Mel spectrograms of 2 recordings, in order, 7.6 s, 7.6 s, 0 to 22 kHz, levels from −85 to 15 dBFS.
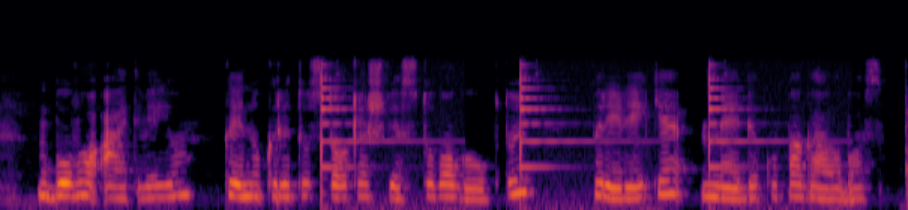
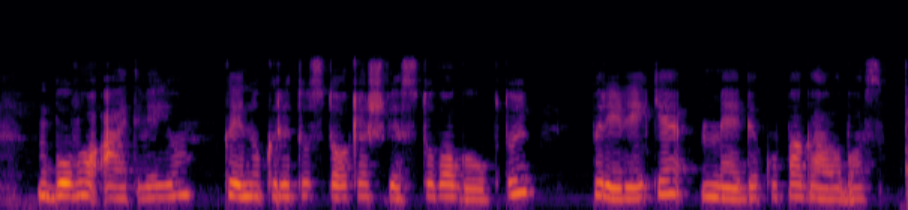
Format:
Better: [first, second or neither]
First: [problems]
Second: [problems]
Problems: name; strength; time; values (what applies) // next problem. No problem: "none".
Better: second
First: background sound (Acoustic guitar); 9 dB below the speech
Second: none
